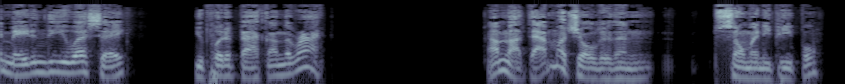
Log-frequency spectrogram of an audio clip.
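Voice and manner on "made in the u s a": normal talking voice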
